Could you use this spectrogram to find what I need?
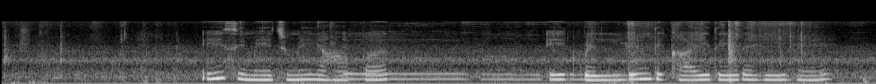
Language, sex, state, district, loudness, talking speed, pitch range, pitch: Hindi, female, Rajasthan, Jaipur, -17 LUFS, 75 wpm, 215-240 Hz, 225 Hz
